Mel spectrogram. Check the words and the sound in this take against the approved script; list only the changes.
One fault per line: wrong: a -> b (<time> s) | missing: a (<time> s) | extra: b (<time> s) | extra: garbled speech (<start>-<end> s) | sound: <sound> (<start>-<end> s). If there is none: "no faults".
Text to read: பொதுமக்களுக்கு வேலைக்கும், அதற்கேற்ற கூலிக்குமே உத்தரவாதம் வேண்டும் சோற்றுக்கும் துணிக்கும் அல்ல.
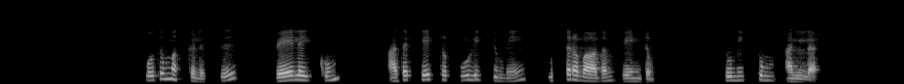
missing: சோற்றுக்கும் (6.6 s)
